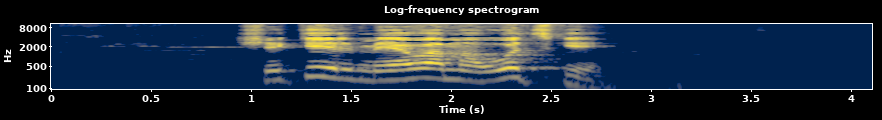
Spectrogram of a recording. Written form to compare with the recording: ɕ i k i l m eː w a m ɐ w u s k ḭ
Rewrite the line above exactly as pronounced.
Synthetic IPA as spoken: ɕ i k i l m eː w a m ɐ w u t͡s k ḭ

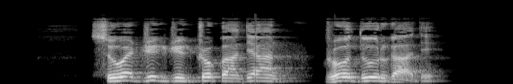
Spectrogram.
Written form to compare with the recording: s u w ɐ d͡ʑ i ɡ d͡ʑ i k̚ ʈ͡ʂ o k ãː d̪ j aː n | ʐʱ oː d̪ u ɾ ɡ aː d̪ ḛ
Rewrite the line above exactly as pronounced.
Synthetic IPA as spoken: s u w ɐ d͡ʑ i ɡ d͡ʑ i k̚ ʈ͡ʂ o k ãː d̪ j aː n | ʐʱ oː d̪ uː ɾ ɡ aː d̪ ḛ

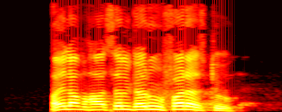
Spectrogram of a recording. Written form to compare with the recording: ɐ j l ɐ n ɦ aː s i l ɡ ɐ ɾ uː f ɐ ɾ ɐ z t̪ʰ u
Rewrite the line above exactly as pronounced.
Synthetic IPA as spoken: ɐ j l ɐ m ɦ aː s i l ɡ ɐ ɾ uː f ɐ ɾ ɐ z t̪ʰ u

